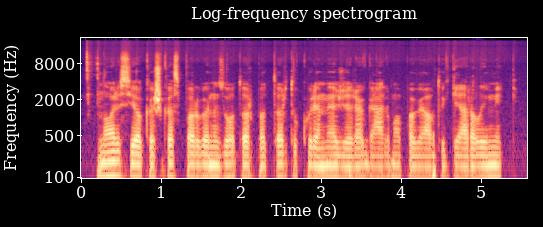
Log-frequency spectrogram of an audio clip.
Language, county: Lithuanian, Kaunas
